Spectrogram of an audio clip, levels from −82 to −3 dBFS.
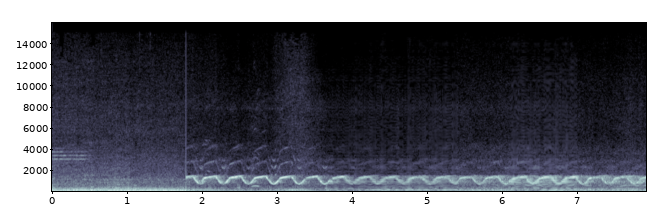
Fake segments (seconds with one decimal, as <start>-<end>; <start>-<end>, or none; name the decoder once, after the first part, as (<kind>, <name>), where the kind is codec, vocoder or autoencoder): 3.7-5.4 (vocoder, BigVGAN v2); 6.1-7.0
